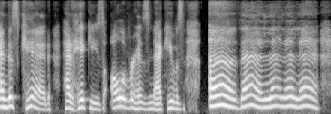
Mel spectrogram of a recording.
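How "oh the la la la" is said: showy, flouncing, flamboyant, very slow, drawn-out delivery. Retelling how a kid on a college campus acted: imitating a flamboyant manner. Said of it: "acting all flamboyant".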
